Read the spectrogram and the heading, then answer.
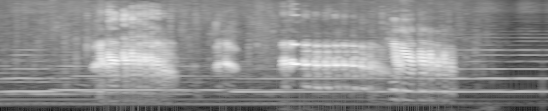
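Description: Flamingo calls: loud, nasal, gabbling honks in two rapid pulsing bursts with a few short grunts between, over a steady low background hum.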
